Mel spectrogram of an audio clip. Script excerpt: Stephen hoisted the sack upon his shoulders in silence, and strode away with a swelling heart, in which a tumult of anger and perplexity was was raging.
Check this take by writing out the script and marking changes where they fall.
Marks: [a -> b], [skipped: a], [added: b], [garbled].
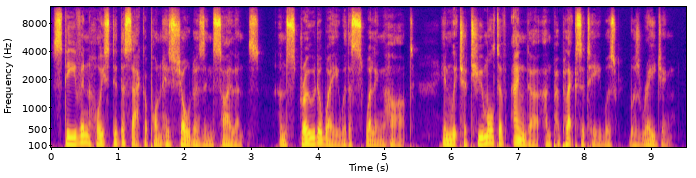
Stephen hoisted the sack upon his shoulders in silence, and strode away with a swelling heart, in which a tumult of anger and perplexity was was raging.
